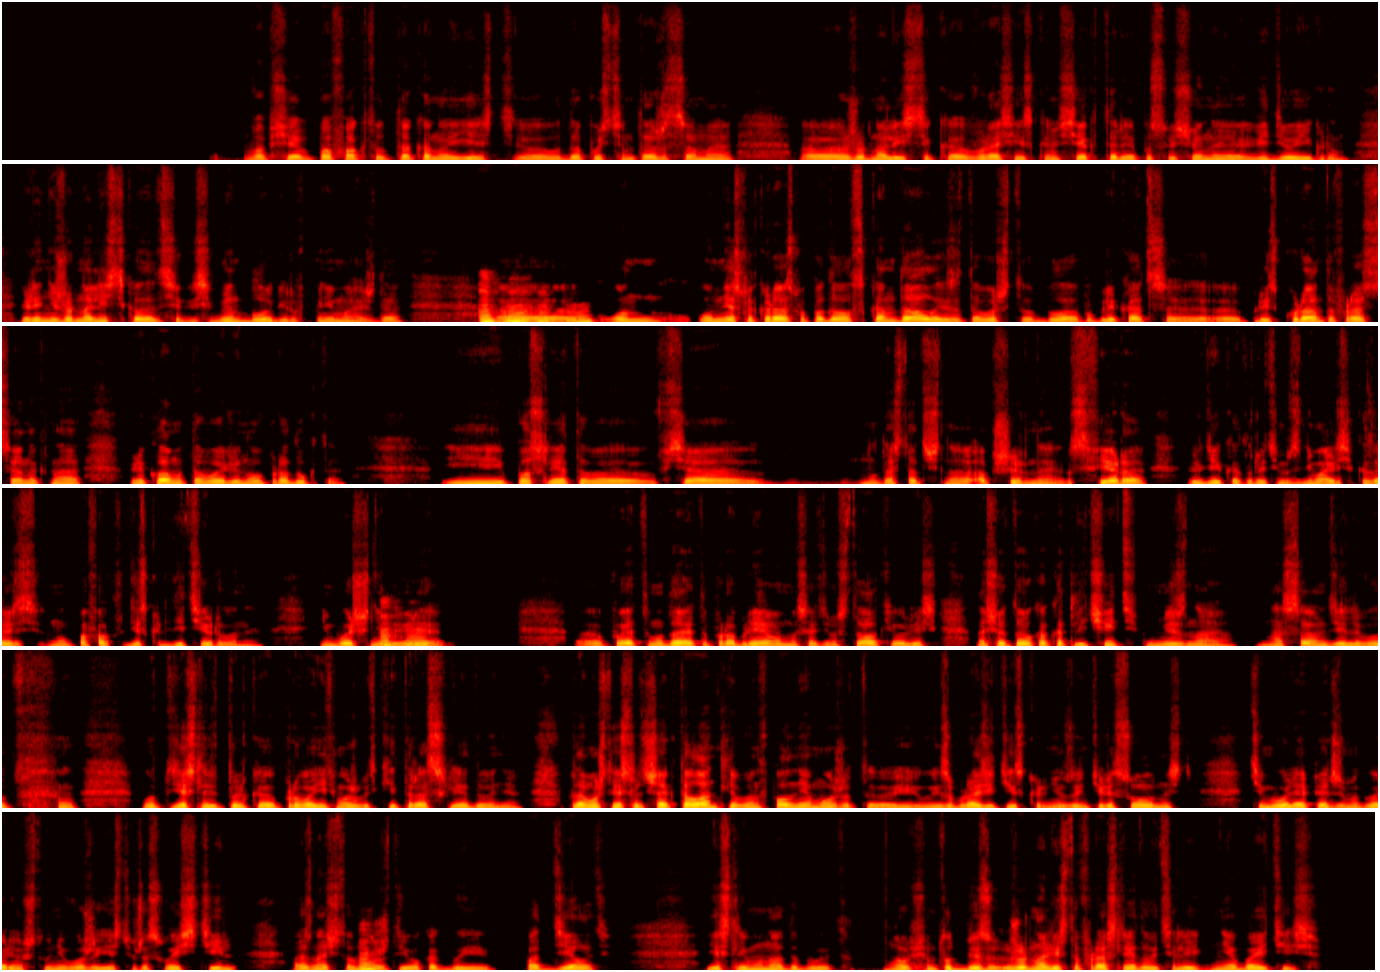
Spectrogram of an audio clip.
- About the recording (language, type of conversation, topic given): Russian, podcast, Почему люди доверяют блогерам больше, чем традиционным СМИ?
- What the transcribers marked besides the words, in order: other background noise; chuckle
